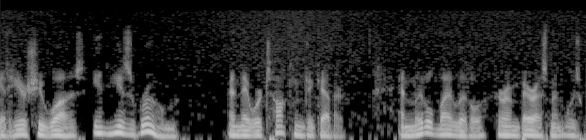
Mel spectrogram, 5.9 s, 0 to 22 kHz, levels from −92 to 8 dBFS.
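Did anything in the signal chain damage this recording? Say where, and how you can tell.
Yes. Throughout the speech the background sinks to near silence dotted with twinkling specks, and the quieter parts of the voice are hollowed out. That is overdone noise removal at the processing stage: a noise reduction stage set far too aggressively pushes individual frequency bands down or off whenever they sit close to its noise estimate. The leftover isolated bands become the specks, and the softer voice energy gets removed along with the noise.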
